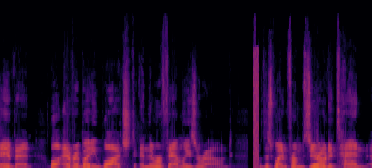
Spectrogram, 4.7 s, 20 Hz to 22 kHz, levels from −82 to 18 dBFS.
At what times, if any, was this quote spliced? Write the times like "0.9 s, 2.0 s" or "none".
3.1 s

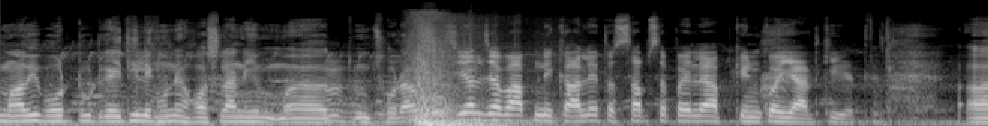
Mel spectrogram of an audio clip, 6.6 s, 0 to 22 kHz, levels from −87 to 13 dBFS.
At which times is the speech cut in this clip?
1.1 s, 2.8 s

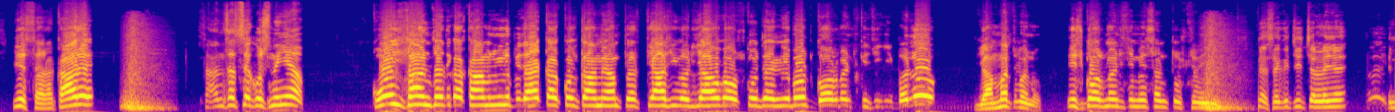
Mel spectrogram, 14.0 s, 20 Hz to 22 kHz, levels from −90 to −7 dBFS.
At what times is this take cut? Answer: 12.6 s

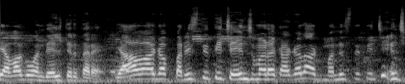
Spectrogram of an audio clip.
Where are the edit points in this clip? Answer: none

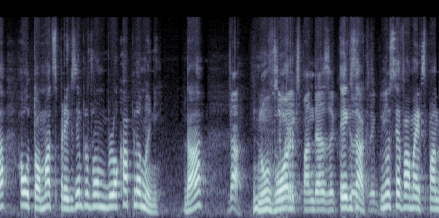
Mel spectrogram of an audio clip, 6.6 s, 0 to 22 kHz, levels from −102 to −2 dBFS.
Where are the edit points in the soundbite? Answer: none

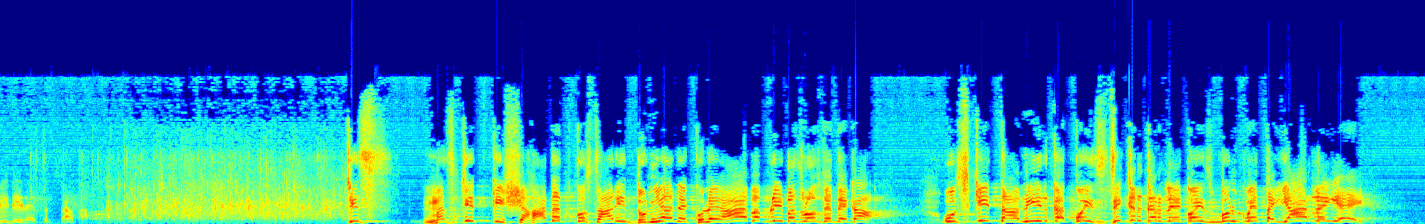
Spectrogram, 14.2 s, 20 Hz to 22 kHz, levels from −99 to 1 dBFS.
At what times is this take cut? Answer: 3.4 s

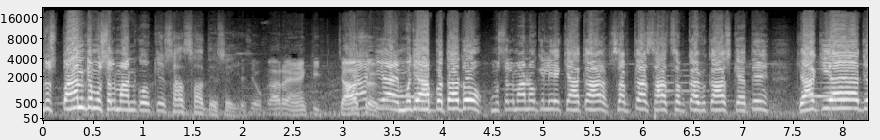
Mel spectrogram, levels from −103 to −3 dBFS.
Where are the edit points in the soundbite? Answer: none

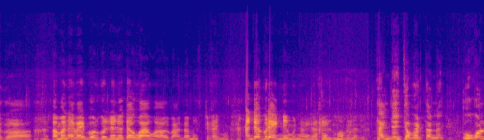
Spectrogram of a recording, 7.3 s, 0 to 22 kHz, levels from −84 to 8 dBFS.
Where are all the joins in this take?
5.5 s

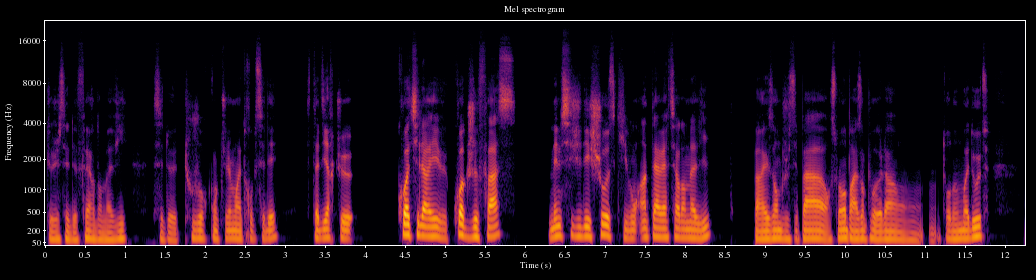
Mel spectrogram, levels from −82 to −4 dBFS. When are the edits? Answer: none

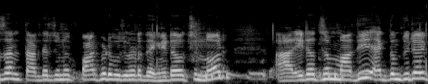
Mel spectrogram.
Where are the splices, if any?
none

